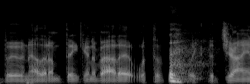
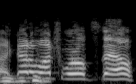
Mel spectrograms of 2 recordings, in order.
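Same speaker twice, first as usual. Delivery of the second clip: high, loud excited squeal; 11 dB louder than usual. Retold or imitated. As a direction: squeal it like a thrilled fan. Retold excited reaction.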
